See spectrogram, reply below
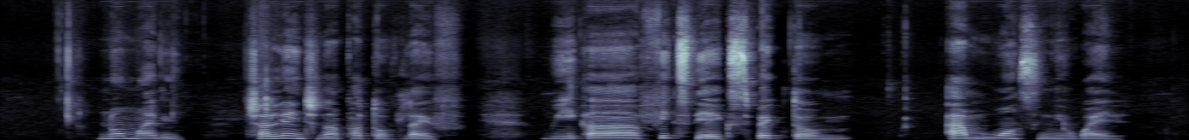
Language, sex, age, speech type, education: Nigerian Pidgin, female, 15-29, spontaneous, tertiary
